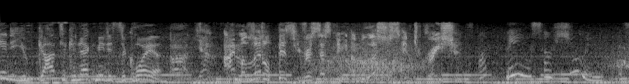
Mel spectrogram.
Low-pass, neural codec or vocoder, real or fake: 7.2 kHz; none; real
